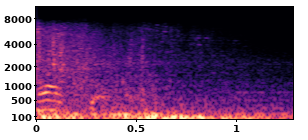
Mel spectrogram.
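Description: Spell cast in the video game Hogwarts Legacy: a dense, booming magical blast that swells loudly and holds for over a second before thinning out, with a faint voice at the very start.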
